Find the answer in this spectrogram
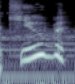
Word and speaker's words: Q.U.B.E.: today we're looking at q-u-b-e or cube it's spelled Q period U period b period E Period uh it's supposed to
